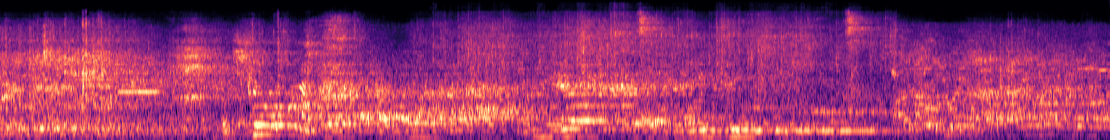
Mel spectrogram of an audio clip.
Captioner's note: speaking in Burmese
